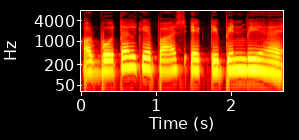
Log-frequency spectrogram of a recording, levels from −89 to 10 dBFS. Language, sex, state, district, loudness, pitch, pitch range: Hindi, male, Jharkhand, Ranchi, -13 LUFS, 145 Hz, 135-150 Hz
